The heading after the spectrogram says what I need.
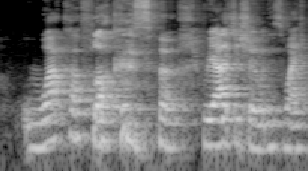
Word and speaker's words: Waka Flocka: itself i was watching um waka um well wakka flacco well no that's not how i pronounced his name god my pronunciation saying waka flocka's reality show with his wife tammy rivera on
